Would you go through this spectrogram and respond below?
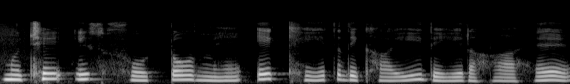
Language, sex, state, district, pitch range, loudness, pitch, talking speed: Hindi, female, Madhya Pradesh, Katni, 175-225 Hz, -21 LUFS, 195 Hz, 105 wpm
